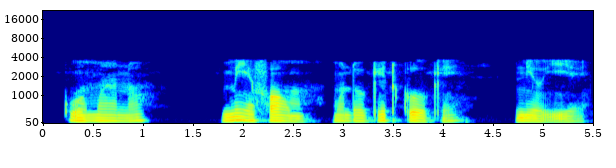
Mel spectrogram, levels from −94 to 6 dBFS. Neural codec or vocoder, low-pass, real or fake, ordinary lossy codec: none; 3.6 kHz; real; MP3, 32 kbps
